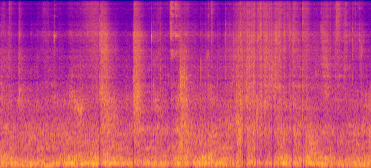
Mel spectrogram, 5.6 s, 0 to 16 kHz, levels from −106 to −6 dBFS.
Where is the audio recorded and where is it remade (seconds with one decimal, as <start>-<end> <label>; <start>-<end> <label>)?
0.0-5.6 remade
